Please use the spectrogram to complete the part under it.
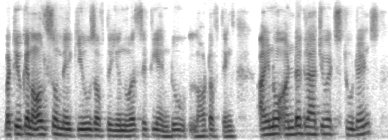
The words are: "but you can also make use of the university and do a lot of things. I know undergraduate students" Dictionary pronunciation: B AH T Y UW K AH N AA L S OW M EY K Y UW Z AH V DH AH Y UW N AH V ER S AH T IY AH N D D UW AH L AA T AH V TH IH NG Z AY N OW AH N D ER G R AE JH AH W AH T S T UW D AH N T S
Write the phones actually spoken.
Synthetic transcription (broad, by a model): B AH T Y UW K AH N AA L S OW M EY K Y UW Z AH V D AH Y UW N AH V ER S AH T IY AH N D D UW L AA T AH V T IH NG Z AY N OW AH N D ER G R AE JH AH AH T S T UW D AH N T S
